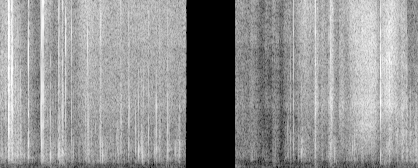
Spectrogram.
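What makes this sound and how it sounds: Long nails and fingertips rub and scratch across the pages of an open newsprint newspaper spread flat, making crisp, bright papery scratches and rustles. After a brief moment of silence, a page is lifted and turned with a softer, rising crinkly rustle.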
